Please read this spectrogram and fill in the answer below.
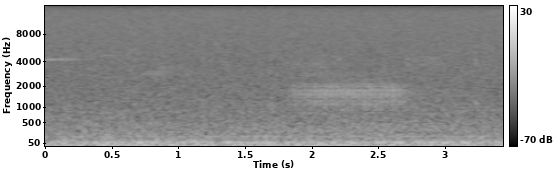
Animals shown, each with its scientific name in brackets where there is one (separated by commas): Hairy Woodpecker (Dryobates villosus), Red-eyed Vireo (Vireo olivaceus)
